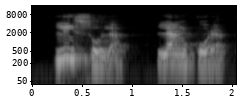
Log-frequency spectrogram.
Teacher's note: la vocal del artículo la se elimina si la siguiente palabra comienza con una vocal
